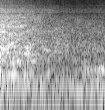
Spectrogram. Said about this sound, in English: Is that wind? Yeah. That's rain and wind.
